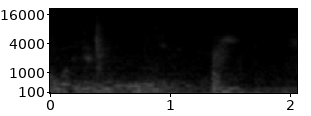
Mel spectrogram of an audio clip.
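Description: Low, indistinct murmured talk, with two brief sharp noises about half a second in and again a second later.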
